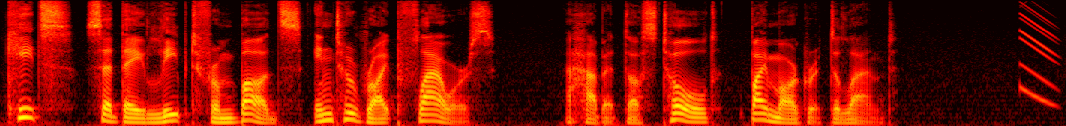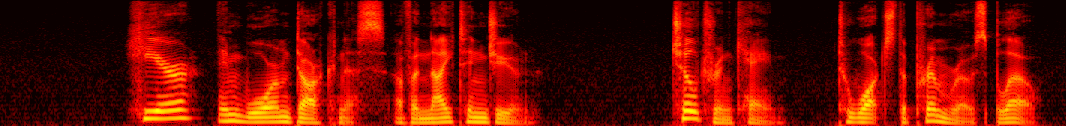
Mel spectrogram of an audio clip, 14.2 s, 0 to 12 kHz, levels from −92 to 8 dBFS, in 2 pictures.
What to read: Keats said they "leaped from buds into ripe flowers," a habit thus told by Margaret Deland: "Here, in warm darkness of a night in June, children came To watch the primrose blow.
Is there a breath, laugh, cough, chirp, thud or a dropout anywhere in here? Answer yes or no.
yes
